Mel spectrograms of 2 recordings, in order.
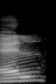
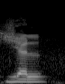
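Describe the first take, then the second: First: It begins directly with the vowel, no y sound. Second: It begins with a y sound before the vowel. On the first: The speaker calls it right. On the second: The speaker calls it wrong.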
